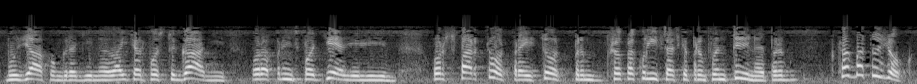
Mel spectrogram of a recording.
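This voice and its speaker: An older woman, recalling her past in a rambling, halting way during an interview. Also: on the high side, a little hiss or hum. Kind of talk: oral history recollection. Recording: dull lo-fi recording.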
